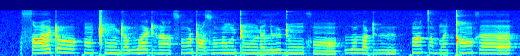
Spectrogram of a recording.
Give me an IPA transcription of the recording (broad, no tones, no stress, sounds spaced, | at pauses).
sˤ ɐː ʈ ɔː k ɔ̃ ǁ ũ ɖ ʌ v ʌ ɖʱ ɐ̃ː sˤ ũ ʈ ɔ zˤ ũː ʈ ũː ɽ ə l ʉ ɖ ũː x ɔ̃ | ðˤ u ðˤ ɐ ɖʱ ʉ | k ɔ̃ tˤ ũ b ɐ̃ ǃ ɔ̃ x ɐː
